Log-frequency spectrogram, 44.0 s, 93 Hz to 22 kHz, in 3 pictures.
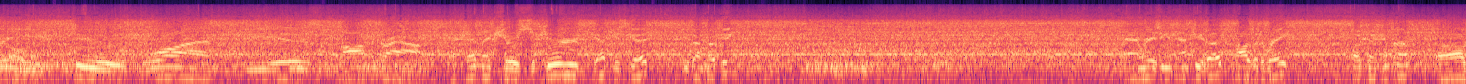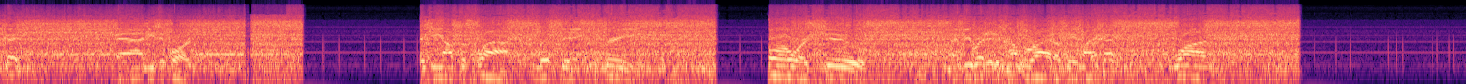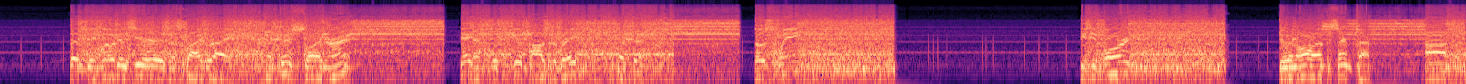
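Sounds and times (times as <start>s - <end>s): muffled voice on intercom: 0.0s - 7.5s, 11.2s - 15.1s, 15.7s - 16.7s, 18.9s - 21.2s, 22.4s - 23.5s, 24.1s - 26.9s, 30.0s - 33.0s, 34.0s - 36.1s, 36.9s - 37.4s, 40.1s - 40.7s, 42.1s - 43.9s
helicopter rotor and engine: 0.0s - 17.7s, 18.9s - 21.8s, 22.4s - 27.7s, 30.0s - 38.3s
mid-pitched whine: 0.0s - 43.9s
steady electrical hum: 0.0s - 43.9s
faint irregular clicks: 17.8s - 18.9s, 27.8s - 30.0s, 38.5s - 40.1s.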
